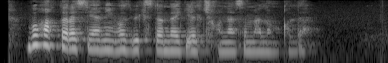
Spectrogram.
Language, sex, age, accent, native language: Uzbek, female, 19-29, Qashqadaryo, Uzbek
